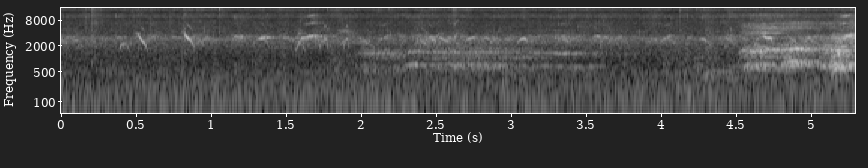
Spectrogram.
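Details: Peeping from 10-day-old ducklings among some 16,000 on a working duck farm: quick, high, slurred chirps tumbling over one another, then a louder harsh drawn-out call from another bird near the end, with constant background hum.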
